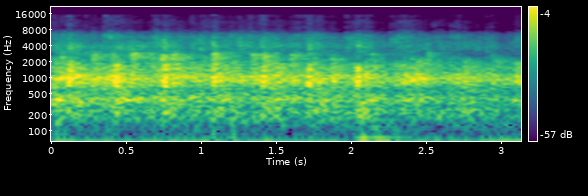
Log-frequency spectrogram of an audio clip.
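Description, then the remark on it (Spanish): A church audience applauds young people graduating this week, many hands clapping in a dense, steady patter that holds evenly for about three seconds at a fairly soft level, with no voices over it. “Denles otro aplauso a esos jóvenes, gloria en nombre del Señor.”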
